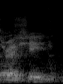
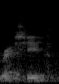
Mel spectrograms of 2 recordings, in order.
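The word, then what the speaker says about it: רֵאשִׁית: Reshith. It's Reshith. So Yeah. Reshit? that. Yep. Yeah, TH is on the end, Reshith.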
